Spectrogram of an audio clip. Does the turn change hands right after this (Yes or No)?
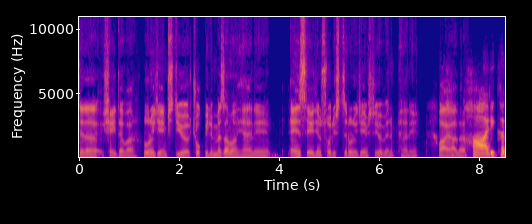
Yes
